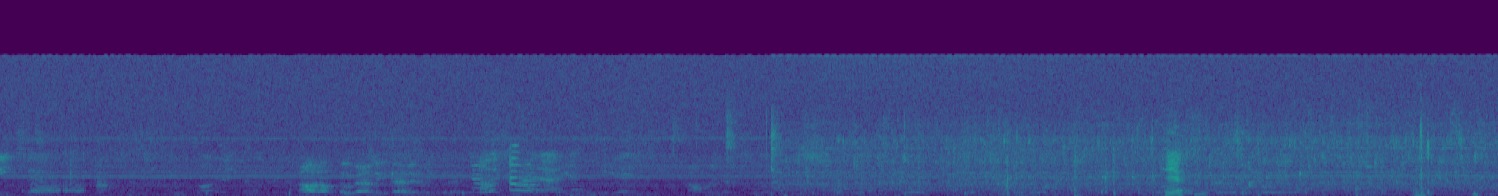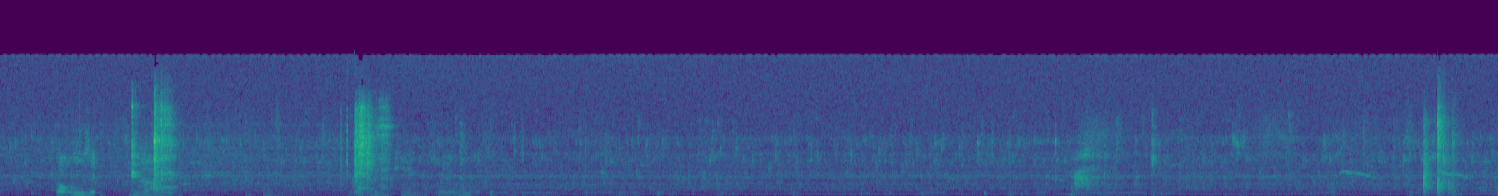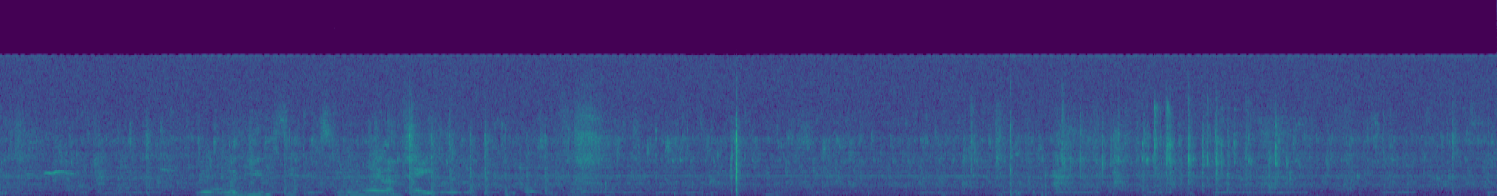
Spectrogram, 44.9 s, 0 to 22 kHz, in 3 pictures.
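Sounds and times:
faint voices: 0:27.6 - 0:38.4.

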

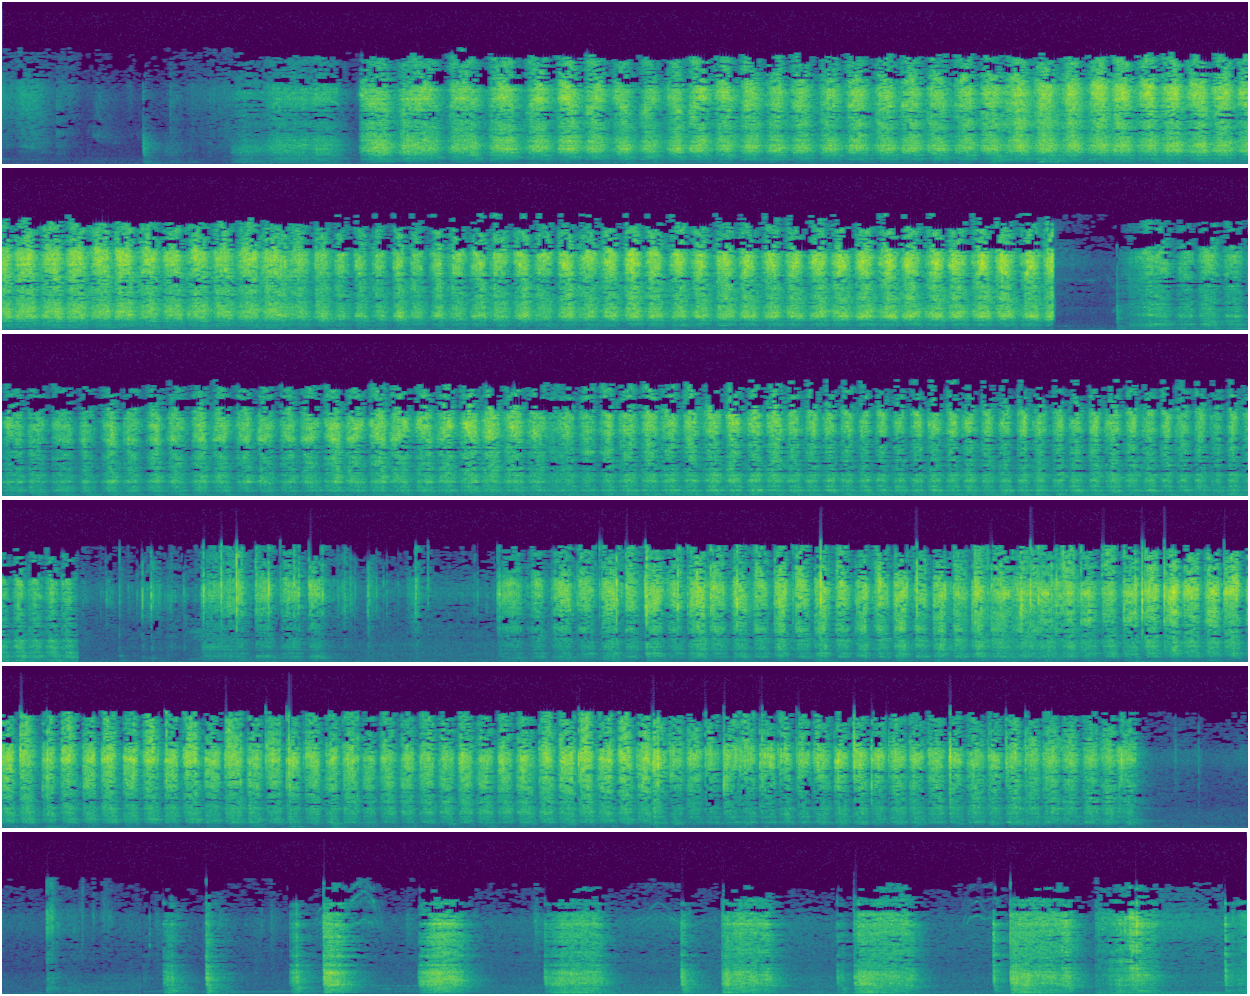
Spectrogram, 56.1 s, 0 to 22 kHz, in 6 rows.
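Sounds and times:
file scraping steel blade: 0:01.7 - 0:28.6, 0:29.4 - 0:46.1, 0:47.8 - 0:56.0.

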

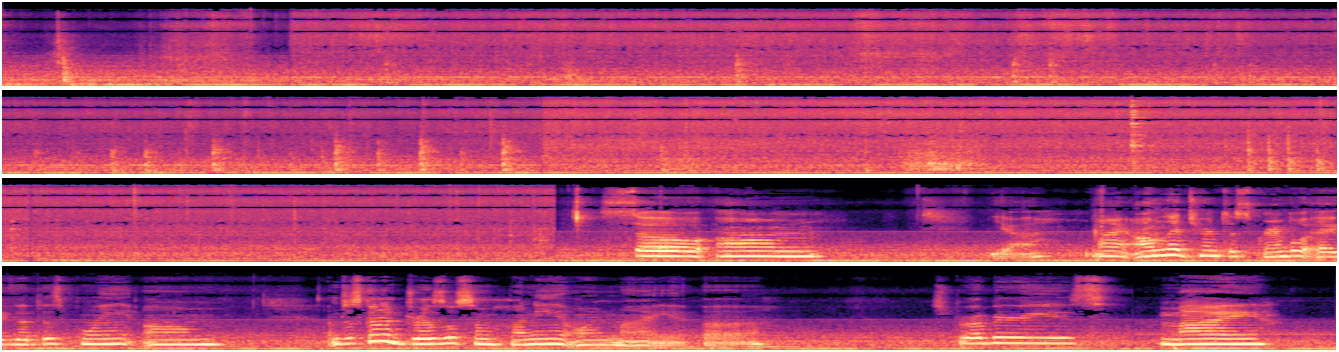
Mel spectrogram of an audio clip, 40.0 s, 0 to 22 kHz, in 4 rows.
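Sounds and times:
eggs sizzling in a frying pan: 0:01.2 - 0:24.2
spatula tapping and scraping pan: 0:07.5 - 0:08.4, 0:09.0 - 0:14.1, 0:18.4 - 0:18.7, 0:19.3 - 0:20.2.

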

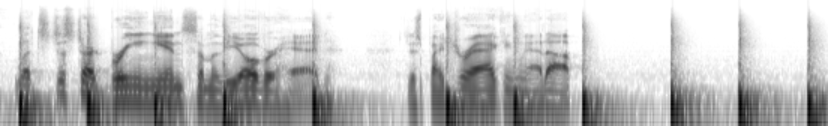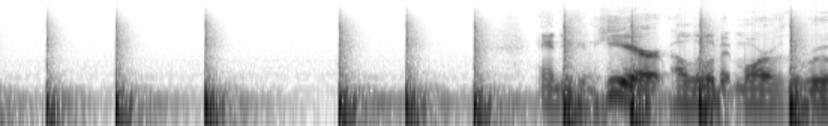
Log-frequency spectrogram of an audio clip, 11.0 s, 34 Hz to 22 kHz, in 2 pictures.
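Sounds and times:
drum hits: 0:00.0 - 0:11.0.

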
